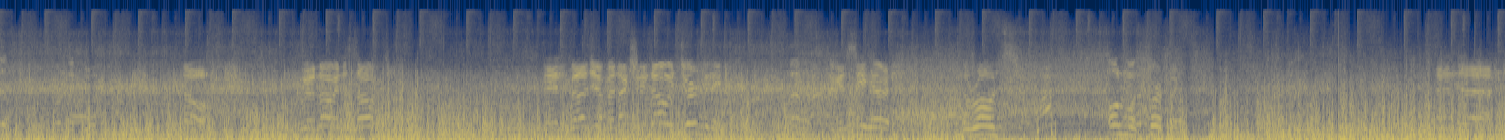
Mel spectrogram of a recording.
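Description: Steady, heavy wind noise on the microphone from riding a road bike at speed, with a rider talking over it.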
